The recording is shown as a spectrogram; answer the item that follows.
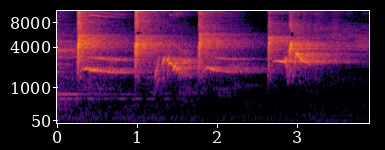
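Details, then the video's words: White-rumped shama song: four separate phrases, each opening with a sharp high note and sliding into a clear whistle that drops and trails away, spaced roughly a second apart. "CHÒE LỬA HÓT KÍCH NỔI NHIỀU DỌNG"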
